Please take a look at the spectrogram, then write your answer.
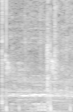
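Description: Young racing pigeons squabble over territory in a loft, a few short low coos and wing or scuffle sounds scattered over a faint background hum.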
